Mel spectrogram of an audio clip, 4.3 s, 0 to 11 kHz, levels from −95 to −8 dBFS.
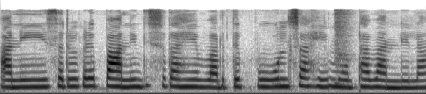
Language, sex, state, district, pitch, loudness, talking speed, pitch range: Marathi, female, Maharashtra, Solapur, 265 Hz, -19 LUFS, 140 wpm, 255-275 Hz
